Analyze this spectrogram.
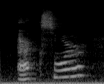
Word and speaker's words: XOR: This is pronounced Xor, and it's short for exclusive OR.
